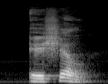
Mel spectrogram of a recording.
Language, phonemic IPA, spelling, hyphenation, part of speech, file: Dutch, /ˈɛ.xəl/, echel, echel, noun, Nl-echel.ogg
- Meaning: leech, in particular one species used in bloodletting, the European medical leech, Hirudo officinalis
